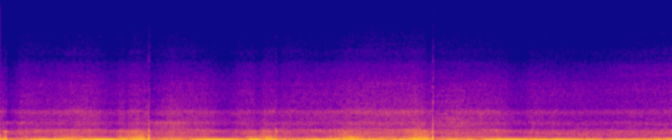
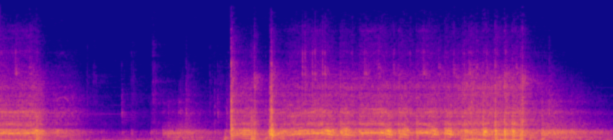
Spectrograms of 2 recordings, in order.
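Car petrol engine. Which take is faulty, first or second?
second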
